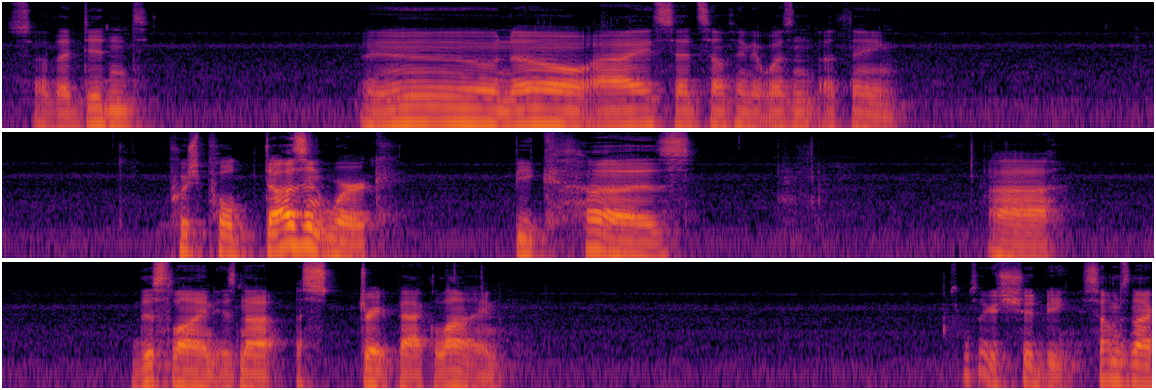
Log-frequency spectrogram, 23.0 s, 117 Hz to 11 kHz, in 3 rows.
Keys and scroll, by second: 13.0 p, 14.4 space.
